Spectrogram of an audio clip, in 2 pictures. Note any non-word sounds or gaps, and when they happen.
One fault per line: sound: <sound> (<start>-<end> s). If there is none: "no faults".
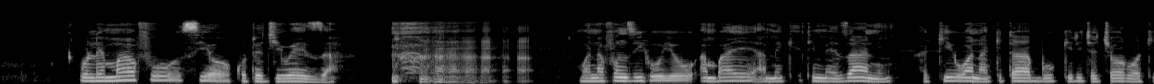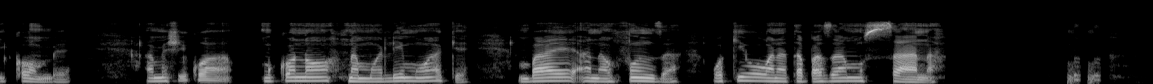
sound: laugh (3.9-5.4 s)
sound: laugh (22.2-22.6 s)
